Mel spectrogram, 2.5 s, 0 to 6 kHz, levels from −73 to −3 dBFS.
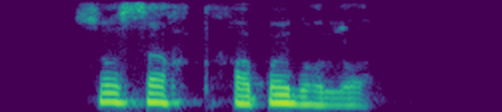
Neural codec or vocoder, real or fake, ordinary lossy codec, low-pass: codec, 16 kHz, 2 kbps, FunCodec, trained on LibriTTS, 25 frames a second; fake; Opus, 32 kbps; 5.4 kHz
